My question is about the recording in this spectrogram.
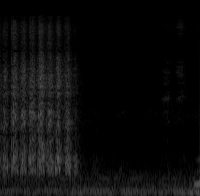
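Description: Small fingerboard wheels rolling across a hardwood floor, making a fast, even rattle that stops about a second in.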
